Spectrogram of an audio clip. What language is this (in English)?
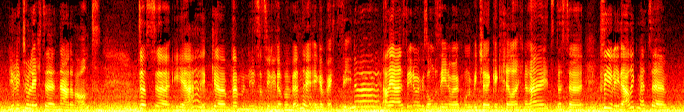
Dutch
